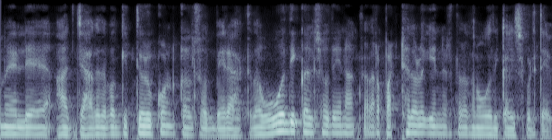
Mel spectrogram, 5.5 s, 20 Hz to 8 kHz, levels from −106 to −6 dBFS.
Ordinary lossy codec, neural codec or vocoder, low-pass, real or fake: none; codec, 16 kHz, 4 kbps, X-Codec, WavLM features, trained on Multilingual LibriSpeech; 7.2 kHz; fake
